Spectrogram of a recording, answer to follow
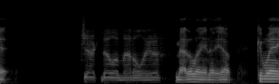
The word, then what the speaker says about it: Maddalena: Maddalena, yep.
